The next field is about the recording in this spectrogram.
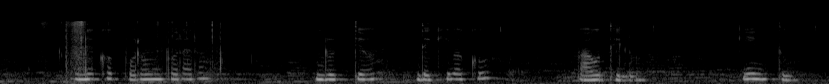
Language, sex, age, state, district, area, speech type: Odia, female, 18-30, Odisha, Mayurbhanj, rural, spontaneous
